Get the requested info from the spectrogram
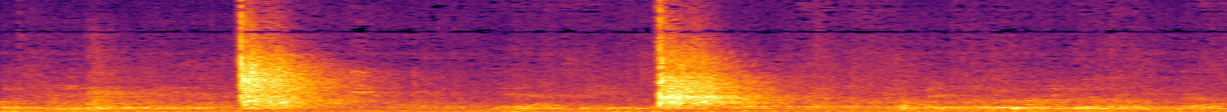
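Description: A baseball bat hitting pitched balls twice, about two seconds apart. Each hit is a sharp crack that trails off in echo.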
